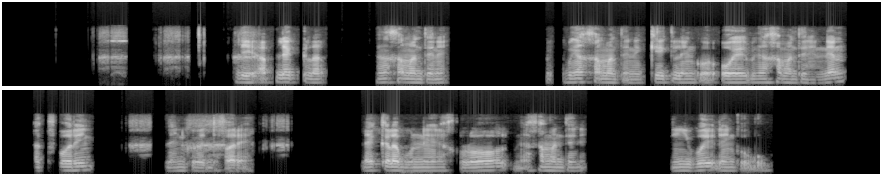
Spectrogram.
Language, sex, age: Wolof, male, 18-24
